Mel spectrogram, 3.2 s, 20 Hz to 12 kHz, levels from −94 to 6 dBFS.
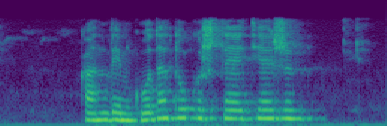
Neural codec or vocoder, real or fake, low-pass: codec, 16 kHz, 8 kbps, FunCodec, trained on Chinese and English, 25 frames a second; fake; 7.2 kHz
